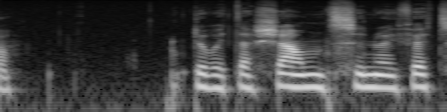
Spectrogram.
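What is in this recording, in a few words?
"siawns" Welsh, spoken word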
